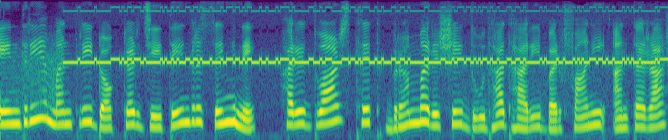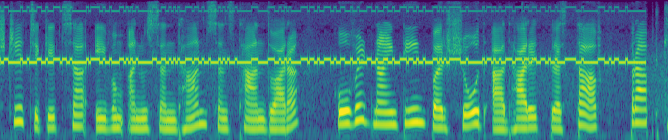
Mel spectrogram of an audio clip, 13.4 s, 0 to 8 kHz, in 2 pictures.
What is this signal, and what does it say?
RTTY (45.45 baud, 170 Hz shift), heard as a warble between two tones, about 2200 Hz centre, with speech in Hindi. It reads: FUGK B3CM Z8VC S8X6 6EV0 E4IY 6MNX AW00 45DA I5NC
